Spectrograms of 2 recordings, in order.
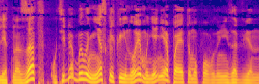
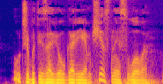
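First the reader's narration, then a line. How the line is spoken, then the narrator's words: Woman sighing. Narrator (Russian): вздохнула эта восхитительная женщина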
